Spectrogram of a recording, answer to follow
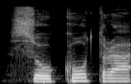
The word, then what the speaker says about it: Socotra: Well, my first place is Socotra Island in Yemen.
